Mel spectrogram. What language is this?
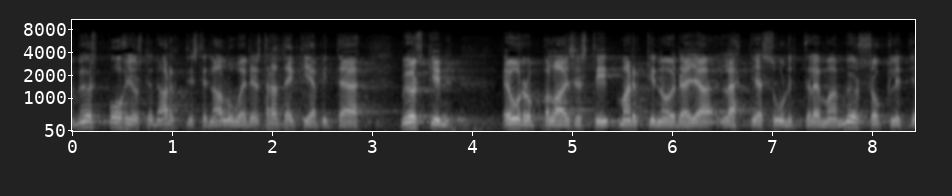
Finnish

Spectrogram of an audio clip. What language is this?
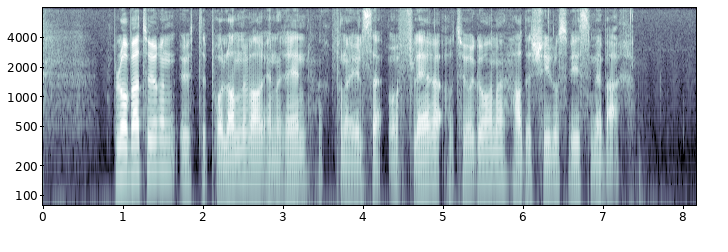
Norwegian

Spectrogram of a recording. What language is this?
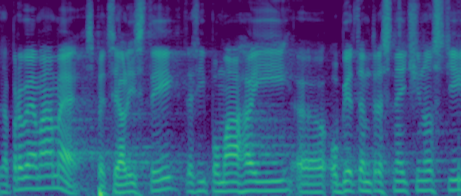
Czech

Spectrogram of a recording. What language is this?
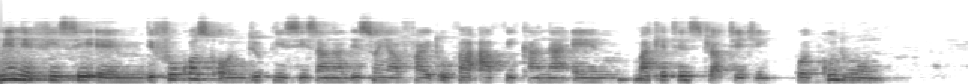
Nigerian Pidgin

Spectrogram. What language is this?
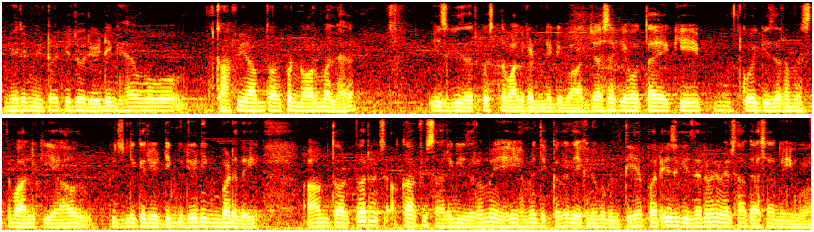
Urdu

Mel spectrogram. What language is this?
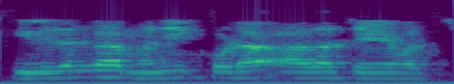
Telugu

